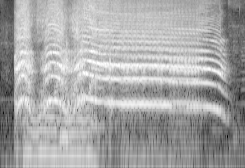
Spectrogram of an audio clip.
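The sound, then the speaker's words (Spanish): A person imitates a chicken with one loud, drawn-out squawking call, wavering at first and then holding steady for about two seconds before cutting off. “escucha, yo te puedo invitar una gallina.”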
